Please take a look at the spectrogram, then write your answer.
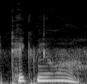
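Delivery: calling out. A narrator's reading. Frog asks the fleeing princess to take him, calling out. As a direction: call after someone leaving, pitch lifted. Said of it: "called the frog".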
